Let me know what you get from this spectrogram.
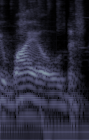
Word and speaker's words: Wilde: I even bought a book called The Great Comedians by Larry Wilde, W-I-L-D with a silent E, The Great Comedian.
